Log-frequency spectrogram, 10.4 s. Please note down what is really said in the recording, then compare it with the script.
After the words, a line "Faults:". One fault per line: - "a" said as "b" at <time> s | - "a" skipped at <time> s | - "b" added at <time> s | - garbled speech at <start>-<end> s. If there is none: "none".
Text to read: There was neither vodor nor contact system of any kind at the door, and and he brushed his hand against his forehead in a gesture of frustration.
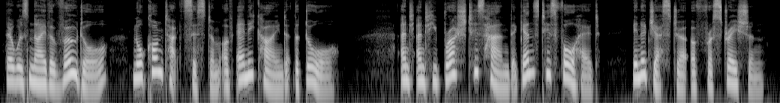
There was neither vodor nor contact system of any kind at the door, and and he brushed his hand against his forehead in a gesture of frustration.
Faults:
none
